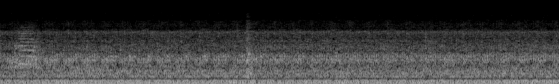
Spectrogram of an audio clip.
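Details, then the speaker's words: 2003 Ford F350 with swapped 2006 6.0 Powerstroke diesel, first start after engine swap, hard to start while high-pressure oil pump built pressure: steady even diesel clatter at idle, quiet and smooth, no knocks or misses. "sounds good she's quiet smooth"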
